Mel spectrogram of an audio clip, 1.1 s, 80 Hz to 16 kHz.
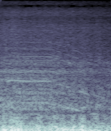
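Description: A 2017 Audi S7 engine revs steadily and loudly up against its soft rev limiter, a dense, sustained engine roar holding at a capped pitch for about a second with no voices.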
